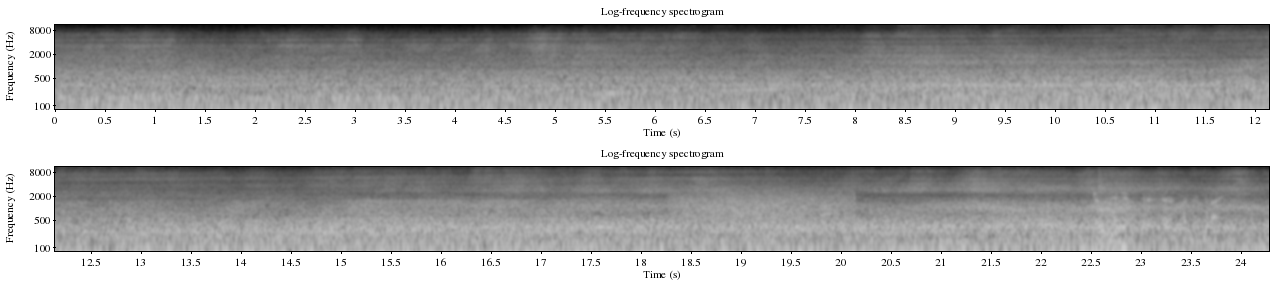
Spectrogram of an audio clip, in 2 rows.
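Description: An Air New Zealand Airbus A320neo jet roars past at Brisbane Airport at night, its engine noise loud and sustained and swelling slightly toward the end, with people talking over it.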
